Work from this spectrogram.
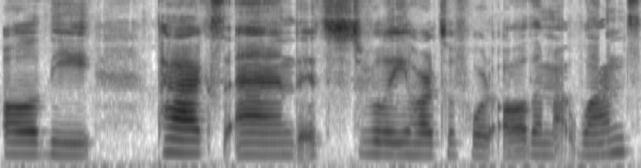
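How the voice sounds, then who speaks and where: A woman speaks quietly and fairly slowly on a very clean recording with a silent background. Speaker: gaming YouTuber. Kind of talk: voiceover commentary. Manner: quiet, low voice. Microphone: may sound far from the mic.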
